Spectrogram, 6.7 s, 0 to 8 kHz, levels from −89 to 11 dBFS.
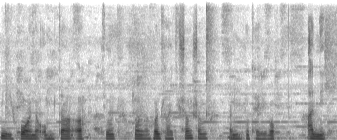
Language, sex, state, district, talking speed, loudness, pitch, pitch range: Mizo, male, Mizoram, Aizawl, 170 wpm, -19 LUFS, 110 Hz, 105-120 Hz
